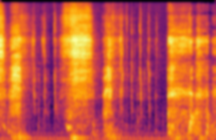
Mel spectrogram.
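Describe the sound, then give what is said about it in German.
A voice imitates a father's heavy, snorting breaths in several loud, noisy bursts, like someone huffing hard through the nose while eating, with short pauses between the puffs. “Oder wenn er irgendwas isst, dann schnauft er so richtig doll dabei.”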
